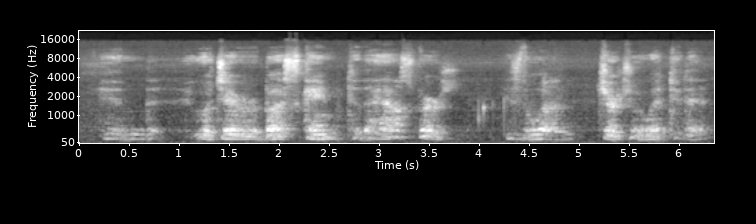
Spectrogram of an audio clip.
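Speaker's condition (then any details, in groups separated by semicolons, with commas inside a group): Parkinson's; slowing down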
